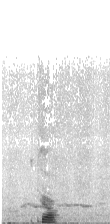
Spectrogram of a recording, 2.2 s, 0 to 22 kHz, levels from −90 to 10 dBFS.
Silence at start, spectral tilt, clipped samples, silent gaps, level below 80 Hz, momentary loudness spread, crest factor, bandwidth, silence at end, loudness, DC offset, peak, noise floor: 0.15 s; -7.5 dB/octave; under 0.1%; none; -64 dBFS; 27 LU; 18 dB; 16 kHz; 1.05 s; -16 LUFS; under 0.1%; -2 dBFS; -47 dBFS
